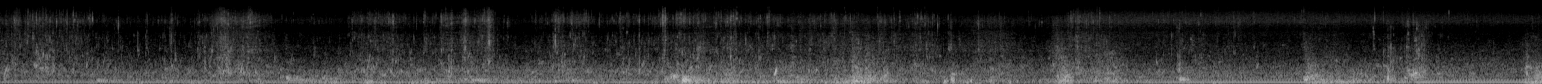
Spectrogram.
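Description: Boat motor idling with a steady low hum, with irregular splashes and slaps of water against the hull.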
